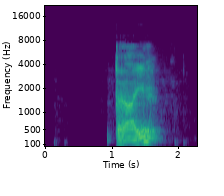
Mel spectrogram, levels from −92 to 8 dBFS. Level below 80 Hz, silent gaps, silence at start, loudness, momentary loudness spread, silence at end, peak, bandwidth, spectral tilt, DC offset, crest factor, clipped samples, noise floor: -64 dBFS; none; 1.05 s; -23 LUFS; 13 LU; 0.6 s; -10 dBFS; 7.6 kHz; -5.5 dB/octave; under 0.1%; 18 dB; under 0.1%; -68 dBFS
